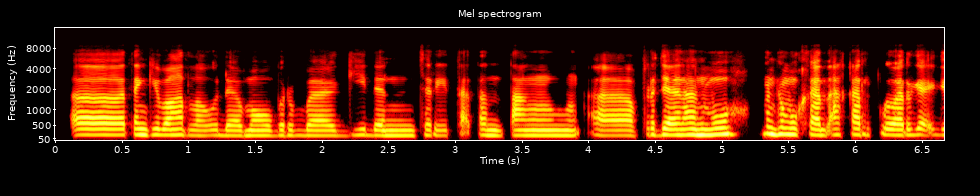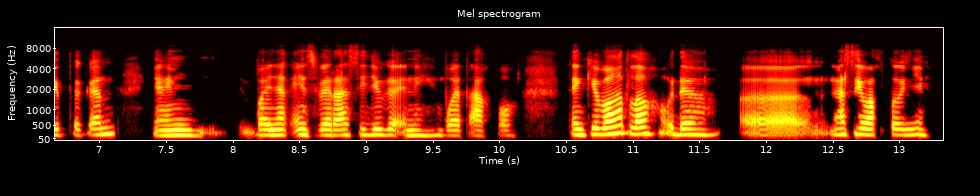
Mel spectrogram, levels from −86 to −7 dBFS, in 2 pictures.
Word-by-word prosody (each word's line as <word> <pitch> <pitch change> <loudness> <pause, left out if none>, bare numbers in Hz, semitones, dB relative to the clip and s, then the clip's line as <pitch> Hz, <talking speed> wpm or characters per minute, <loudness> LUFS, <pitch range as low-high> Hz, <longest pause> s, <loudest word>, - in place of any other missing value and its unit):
eee, 185 0 +5
thank 190 -1 +2
you - - 0
banget 185 0 +3
loh 165 - -3
udah 165 -1 -2
mau 165 0 +1
berbagi 165 0 -4
dan 165 -1 0 0.2
cerita 170 -2 -7
tentang, 170 0 -1 0.5
eee, 165 0 +1
perjalananmu 185 0 +4 0.3
menemukan 195 -4 +3
akar 190 0 -1
keluarga 180 0 +1
gitu 180 0 -6
kan. 190 +2 +1 0.4
Yang 165 0 +1 0.7
banyak 180 0 +2
inspirasi 175 +1 +1
juga 185 -1 0
nih 170 -1 -3
buat 165 0 -3
aku. 165 - -3 0.5
Thank 185 -1 +1
you - - +5
banget 235 +2 +6
loh 215 +1 +7 0.2
udah, 190 -1 +2 0.4
eee, - - 0 0.2
ngasih 195 0 +2
waktunya! 185 0 -4
180 Hz, 150 wpm, -23 LUFS, 170-190 Hz, 0.7 s, loh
